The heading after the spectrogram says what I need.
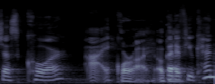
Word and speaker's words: Coray: like record yeah absolutely Kai corai you have to Trill the r a little bit so if you don't roll the r then it's just cor I corai okay but if you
